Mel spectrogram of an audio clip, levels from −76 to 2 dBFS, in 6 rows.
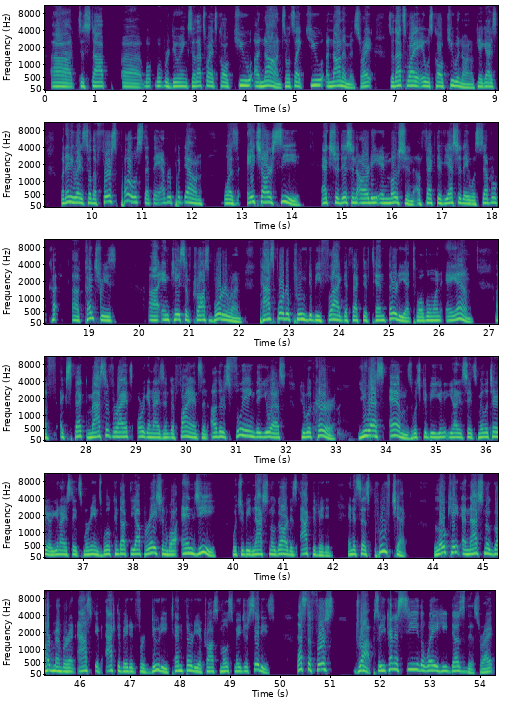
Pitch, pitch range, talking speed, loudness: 160 Hz, 145-185 Hz, 160 wpm, -20 LUFS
